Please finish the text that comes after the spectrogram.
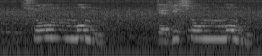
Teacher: Summun, kan ini summun bertemu dengan ba, jadi dia berubah bunyi jadi mim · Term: iqlab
